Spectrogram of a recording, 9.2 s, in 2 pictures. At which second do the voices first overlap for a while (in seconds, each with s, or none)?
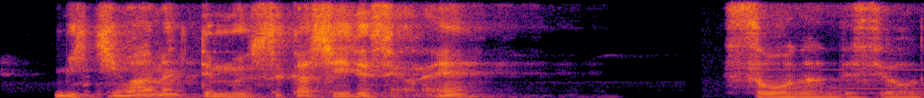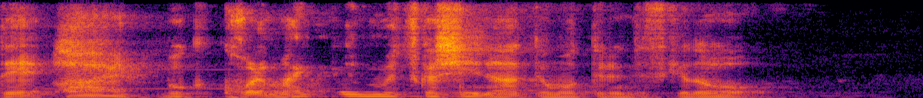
none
